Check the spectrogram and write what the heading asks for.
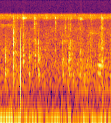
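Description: Faint scattered clicks and ticks of a plastic wall socket outlet, its wire and a screwdriver being handled as the wire is fitted to the terminals, with one sharper click a little under half a second in.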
